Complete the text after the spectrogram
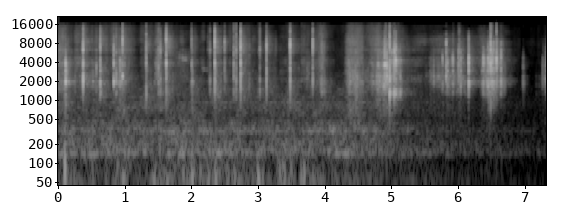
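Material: Plastic.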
